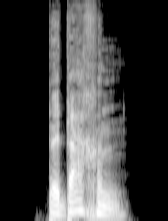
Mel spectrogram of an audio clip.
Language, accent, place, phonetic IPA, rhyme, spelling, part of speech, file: German, Germany, Berlin, [bəˈdaxn̩], -axn̩, bedachen, verb, De-bedachen.ogg
- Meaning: to roof; cover with a roof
